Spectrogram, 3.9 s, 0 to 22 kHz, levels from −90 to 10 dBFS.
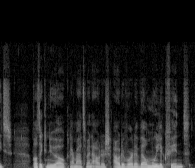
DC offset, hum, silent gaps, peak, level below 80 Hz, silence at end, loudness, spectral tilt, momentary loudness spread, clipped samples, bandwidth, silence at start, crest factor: under 0.1%; none; none; -10 dBFS; -56 dBFS; 0.15 s; -25 LUFS; -7 dB/octave; 7 LU; under 0.1%; 12 kHz; 0 s; 14 dB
